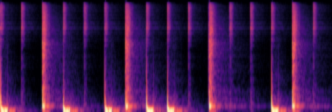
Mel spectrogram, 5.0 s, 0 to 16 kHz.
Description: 96 bpm 00s rap drum loop f sharp key

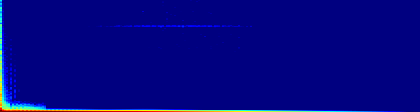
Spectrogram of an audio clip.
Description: round bass drum one shot G key; kick drum samples

